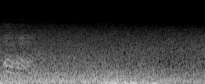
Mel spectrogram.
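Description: Wind buffeting the microphone over the steady rush of surf breaking on the beach.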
